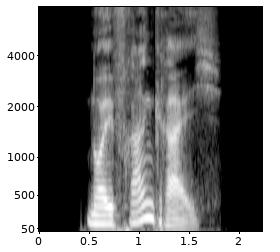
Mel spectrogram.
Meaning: New France (a group of former French colonies in North America, existing from 1534 to 1763 in much of modern eastern Canada and the United States)
- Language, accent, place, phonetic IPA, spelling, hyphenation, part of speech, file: German, Germany, Berlin, [nɔɪ̯ˈfʁaŋkʁaɪ̯ç], Neufrankreich, Neu‧frank‧reich, proper noun, De-Neufrankreich.ogg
